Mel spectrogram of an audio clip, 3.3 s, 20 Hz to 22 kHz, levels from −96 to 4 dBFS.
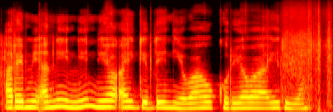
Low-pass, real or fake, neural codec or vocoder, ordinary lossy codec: none; fake; codec, 44.1 kHz, 7.8 kbps, DAC; none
